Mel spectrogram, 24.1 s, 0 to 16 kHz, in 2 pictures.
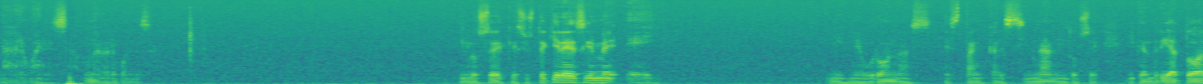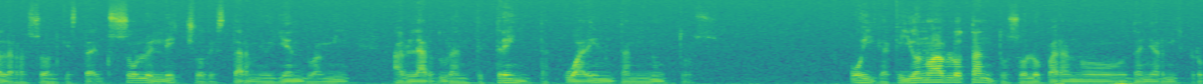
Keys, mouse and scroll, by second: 2.0 s, 3.2 click, 4.0 middle click, 4.7 scroll up 1, 5.4-9.6 drag, 10.4-11.7 drag, 12.2 click, 13.2-15.2 middle drag, 15.6-17.7 drag, 18.2-20.6 drag, 21.4-22.9 drag.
